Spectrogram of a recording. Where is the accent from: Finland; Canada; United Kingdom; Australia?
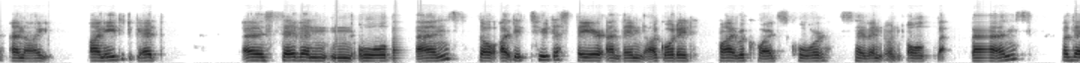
Finland; English is a second language; now in New Zealand; I'm from Finland, but at the moment I'm living in New Zealand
